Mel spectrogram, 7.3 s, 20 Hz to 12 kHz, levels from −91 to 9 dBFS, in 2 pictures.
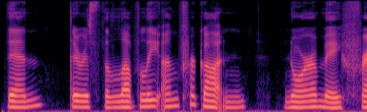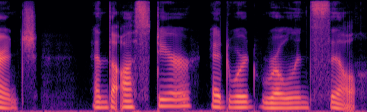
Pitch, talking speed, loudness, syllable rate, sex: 175 Hz, 125 wpm, -20 LUFS, 4.4 syllables/s, female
